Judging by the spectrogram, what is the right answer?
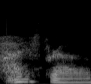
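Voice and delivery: very quiet, soft, intimate half-whisper. Retelling how someone greets the speaker online: imitating someone half-whispering. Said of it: "she whispers".

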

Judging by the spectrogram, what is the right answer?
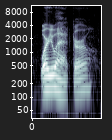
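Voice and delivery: bad put-on Southern accent, failing to sound smooth. Quoting a guy who tries to sound smooth but can't, failed smooth Southern accent. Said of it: "in a smooth, like, Texan accent or Southern accent, but he can't".

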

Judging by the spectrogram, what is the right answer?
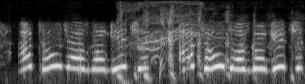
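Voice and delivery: high-pitched voice. Retelling what he said to the linebacker after the touchdown, high-pitched voice. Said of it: "but he had a high voice".

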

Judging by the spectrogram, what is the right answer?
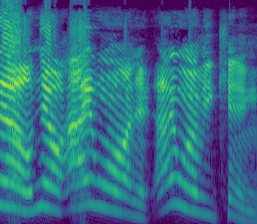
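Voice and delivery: high, nasal villain whine.

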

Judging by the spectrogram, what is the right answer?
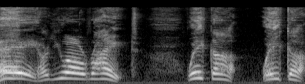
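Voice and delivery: very high, loud yelling. Speaker recounts trying to wake a stranger; retelling yelling at him. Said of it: "now I'm yelling".

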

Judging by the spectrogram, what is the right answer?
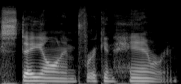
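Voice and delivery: ordinary talk

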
